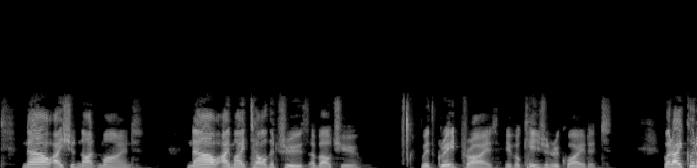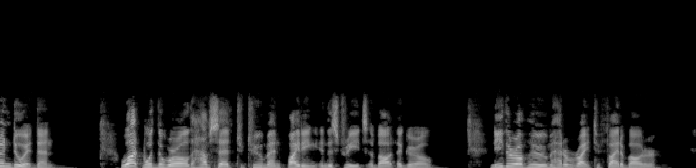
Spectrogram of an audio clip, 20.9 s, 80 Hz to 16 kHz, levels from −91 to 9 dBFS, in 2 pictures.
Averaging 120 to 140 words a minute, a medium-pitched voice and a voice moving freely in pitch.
No: average, 150 wpm; medium, 175 Hz; wide, 6.4 semitones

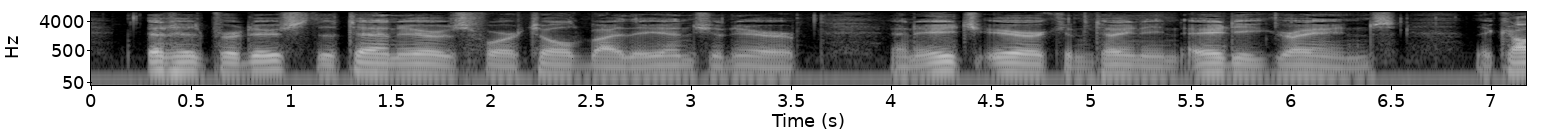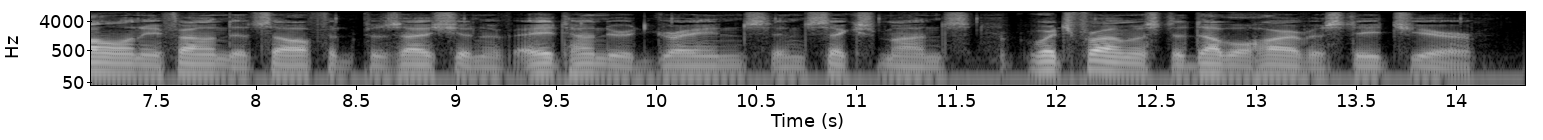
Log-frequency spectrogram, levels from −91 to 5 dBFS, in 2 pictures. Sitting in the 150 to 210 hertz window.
No: very low, 90 Hz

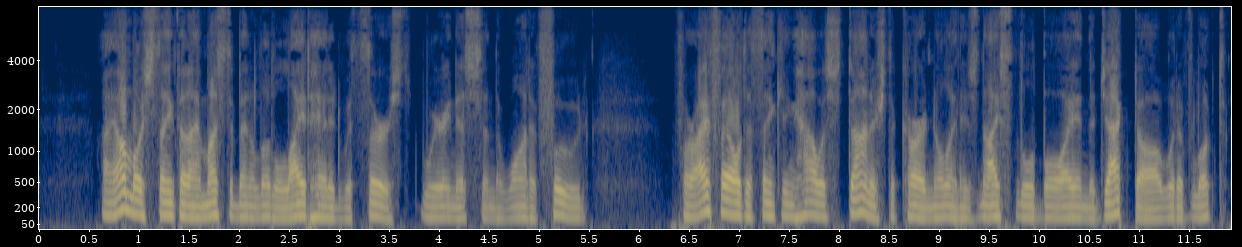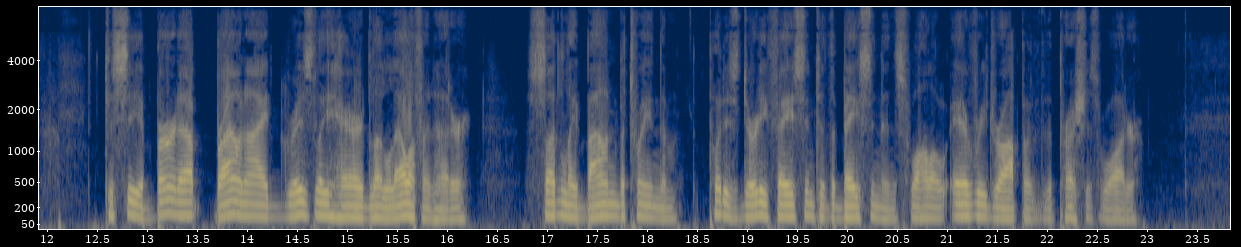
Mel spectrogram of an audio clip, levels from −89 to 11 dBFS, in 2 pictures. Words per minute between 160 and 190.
Yes: average, 180 wpm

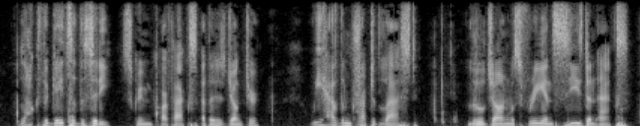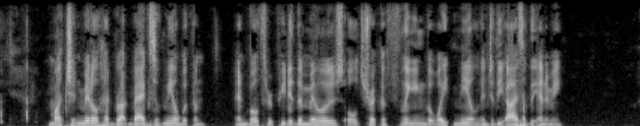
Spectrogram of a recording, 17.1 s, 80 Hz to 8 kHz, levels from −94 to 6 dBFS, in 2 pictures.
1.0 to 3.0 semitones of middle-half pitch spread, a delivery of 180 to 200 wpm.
Yes: average, 2.7 semitones; average, 190 wpm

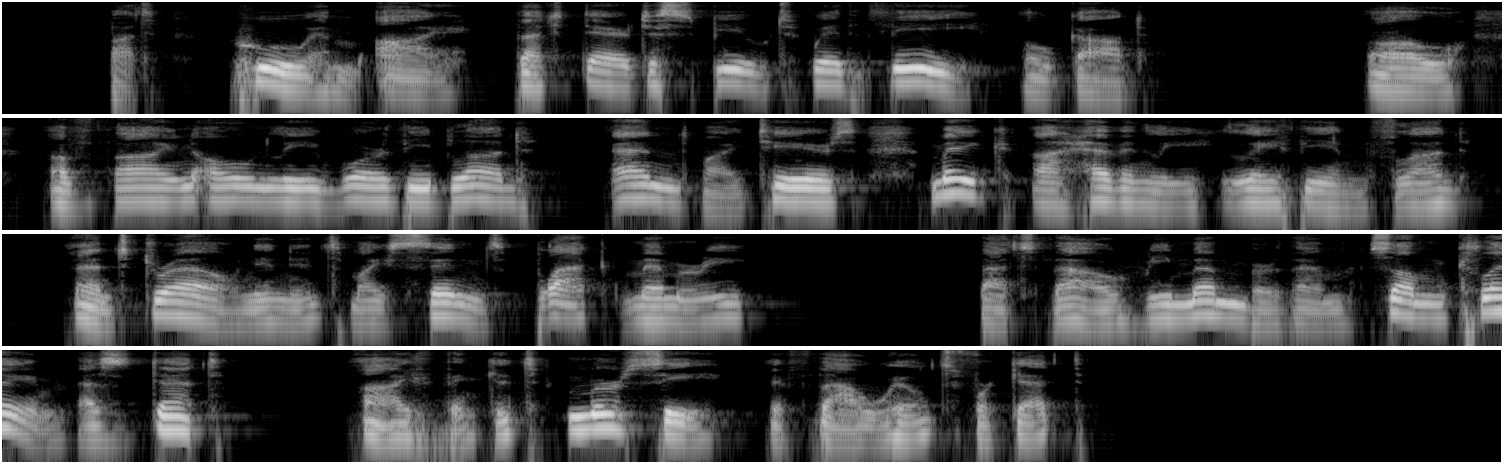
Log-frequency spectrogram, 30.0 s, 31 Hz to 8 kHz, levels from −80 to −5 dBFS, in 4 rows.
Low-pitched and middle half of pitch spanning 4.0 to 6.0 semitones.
Yes: low, 115 Hz; average, 4.3 semitones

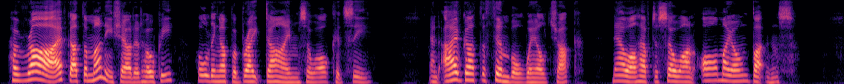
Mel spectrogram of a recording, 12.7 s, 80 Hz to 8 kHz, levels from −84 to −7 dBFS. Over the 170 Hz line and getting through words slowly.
No: medium, 185 Hz; average, 155 wpm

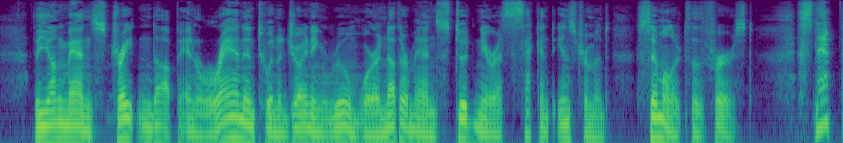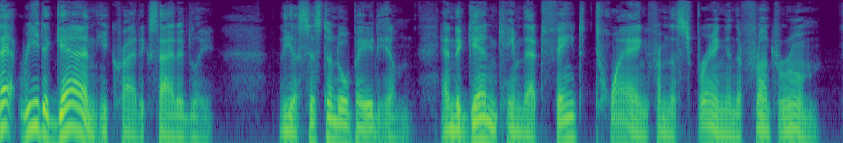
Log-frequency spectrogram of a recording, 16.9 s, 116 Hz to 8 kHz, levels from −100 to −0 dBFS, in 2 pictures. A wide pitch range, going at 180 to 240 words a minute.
No: wide, 5.7 semitones; average, 165 wpm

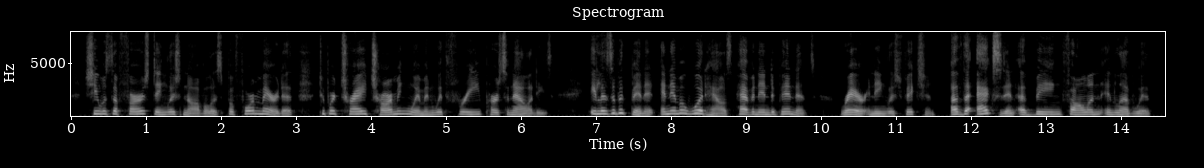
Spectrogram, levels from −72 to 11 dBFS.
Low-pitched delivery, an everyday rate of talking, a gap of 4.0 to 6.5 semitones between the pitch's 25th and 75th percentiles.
No: high, 215 Hz; average, 150 wpm; average, 5.2 semitones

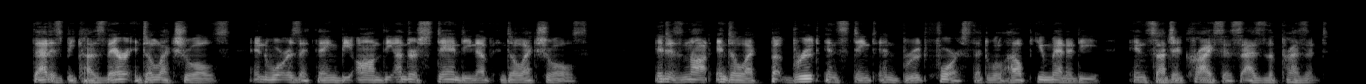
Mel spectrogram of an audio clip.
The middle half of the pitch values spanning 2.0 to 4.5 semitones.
Yes: average, 3.0 semitones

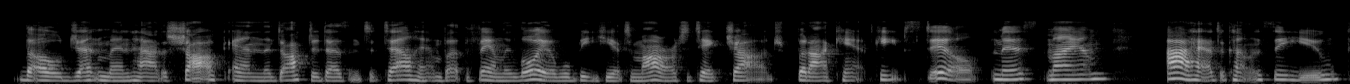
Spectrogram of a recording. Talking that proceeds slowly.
No: average, 155 wpm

